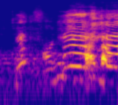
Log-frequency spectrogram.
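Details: Loud, rising wail of a young child crying and angry while being coaxed and offered cartoons on a mobile phone.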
